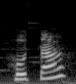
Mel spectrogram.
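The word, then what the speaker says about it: jota: not e but e hota is similar to the english h but it can be a bit more harsh or breathy ka is not very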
